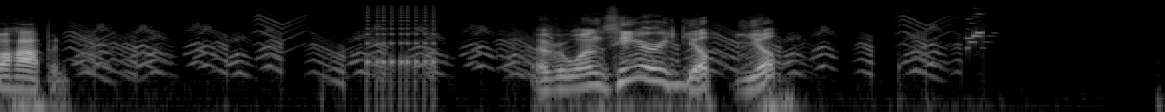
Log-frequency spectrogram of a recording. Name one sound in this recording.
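Rapid electronic chirps and warbling creature cries ring out.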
